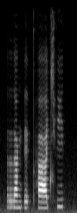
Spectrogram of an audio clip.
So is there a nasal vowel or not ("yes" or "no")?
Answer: no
